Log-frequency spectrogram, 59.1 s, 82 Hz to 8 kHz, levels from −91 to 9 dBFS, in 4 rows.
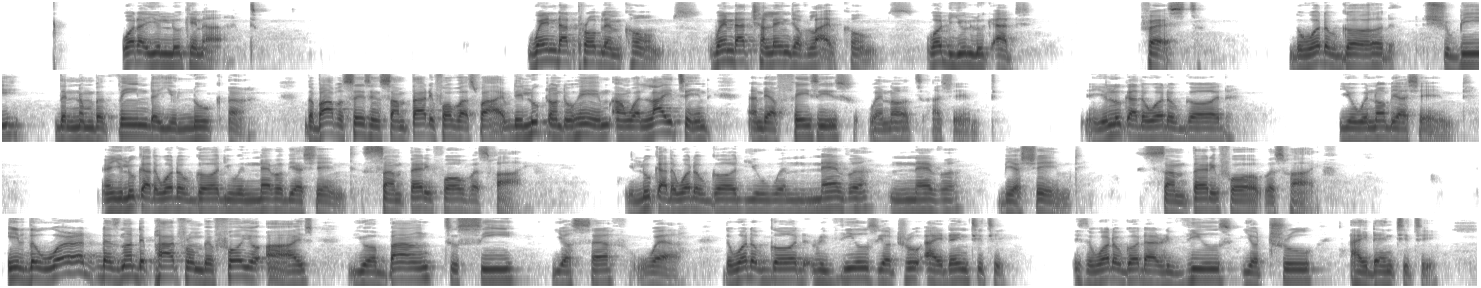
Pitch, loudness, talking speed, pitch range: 120 Hz, -22 LUFS, 140 wpm, 115-130 Hz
